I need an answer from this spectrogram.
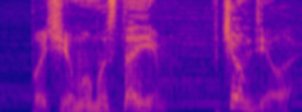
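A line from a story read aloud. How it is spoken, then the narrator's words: Surprised snort. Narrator (Russian): Удивленно хмыкнул Эдвин Лемар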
